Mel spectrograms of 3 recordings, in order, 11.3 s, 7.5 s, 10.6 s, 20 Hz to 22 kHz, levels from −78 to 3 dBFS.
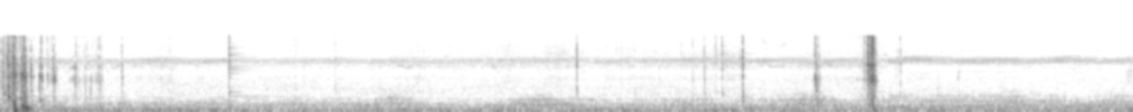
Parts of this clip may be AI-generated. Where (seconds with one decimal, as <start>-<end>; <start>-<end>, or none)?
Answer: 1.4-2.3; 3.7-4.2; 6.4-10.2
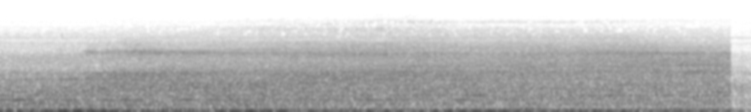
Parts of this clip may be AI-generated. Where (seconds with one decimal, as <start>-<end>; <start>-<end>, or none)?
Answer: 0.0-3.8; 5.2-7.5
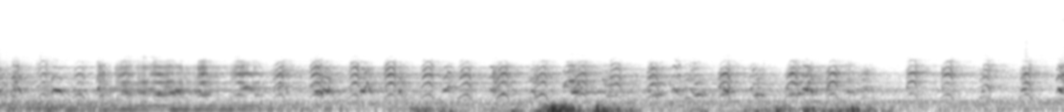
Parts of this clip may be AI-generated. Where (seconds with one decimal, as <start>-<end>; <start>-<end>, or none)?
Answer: 1.1-2.6

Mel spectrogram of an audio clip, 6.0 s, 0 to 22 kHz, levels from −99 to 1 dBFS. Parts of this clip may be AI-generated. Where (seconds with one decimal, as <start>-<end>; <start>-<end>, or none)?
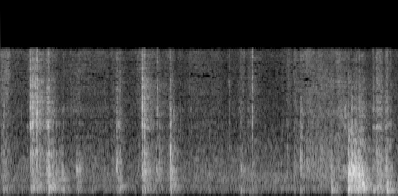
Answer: none

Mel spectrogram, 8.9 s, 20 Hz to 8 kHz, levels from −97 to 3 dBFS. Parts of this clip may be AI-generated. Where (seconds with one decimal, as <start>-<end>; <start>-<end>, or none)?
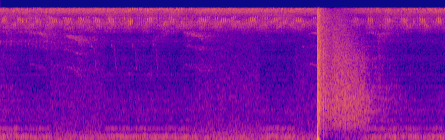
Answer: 0.0-1.0; 2.1-3.9; 5.2-5.9; 7.3-8.9

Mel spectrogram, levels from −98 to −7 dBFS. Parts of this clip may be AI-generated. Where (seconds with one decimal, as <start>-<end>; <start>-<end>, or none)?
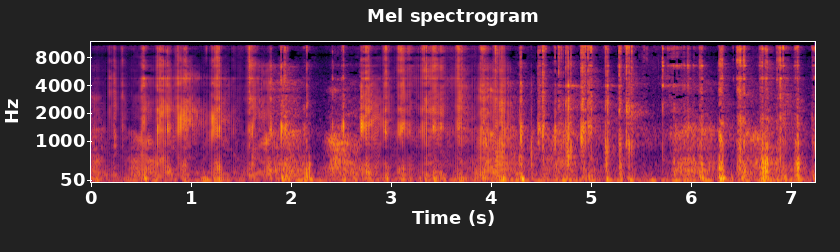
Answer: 0.0-1.8; 2.7-4.2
